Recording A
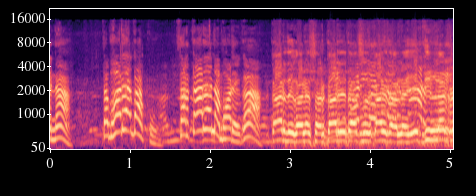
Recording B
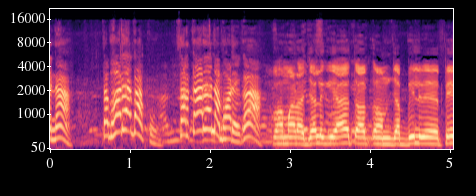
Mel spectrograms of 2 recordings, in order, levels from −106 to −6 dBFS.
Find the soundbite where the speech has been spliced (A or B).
A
